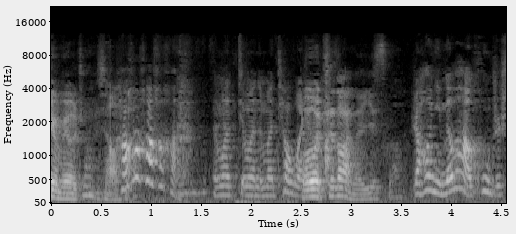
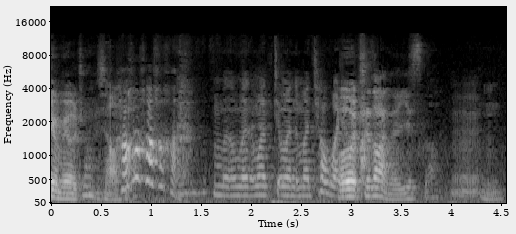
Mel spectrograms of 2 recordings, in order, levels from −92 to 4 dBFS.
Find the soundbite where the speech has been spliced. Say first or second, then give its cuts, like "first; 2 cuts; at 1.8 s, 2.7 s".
first; 2 cuts; at 1.6 s, 3.6 s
